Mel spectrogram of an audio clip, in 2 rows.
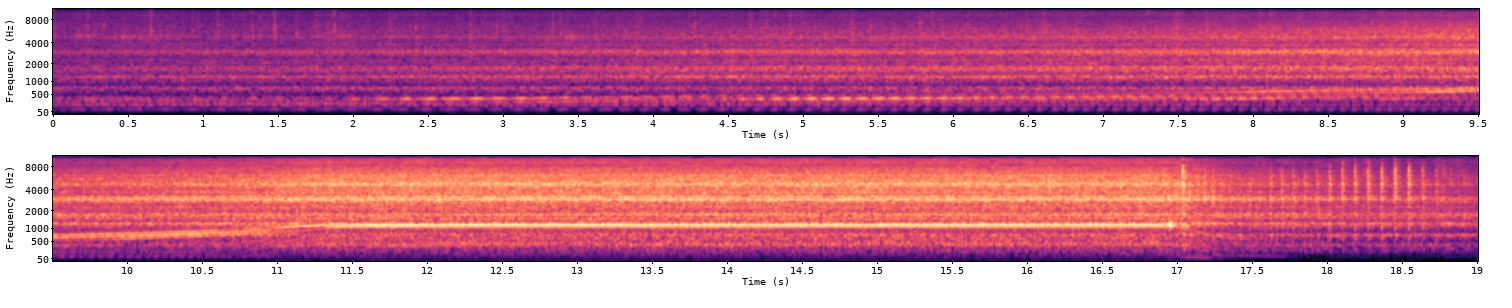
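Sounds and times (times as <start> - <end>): electric motor whine: 0.0 - 18.5.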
